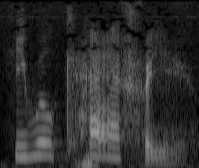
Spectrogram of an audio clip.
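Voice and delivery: soft, gentle reassurance; tender. Shown as a demonstration. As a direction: say it tenderly, leaning on will. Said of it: "Can you sense the tenderness".

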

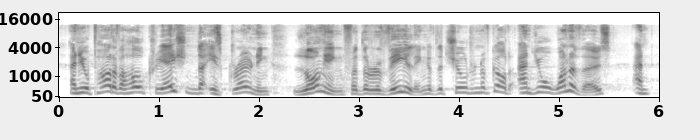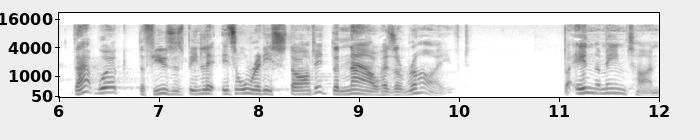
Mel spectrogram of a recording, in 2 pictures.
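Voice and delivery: high, loud, ringing preaching; full-force preaching. Acted. Preacher rallying his suffering congregation, loud and high. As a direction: drive the assurance home to the congregation.

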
